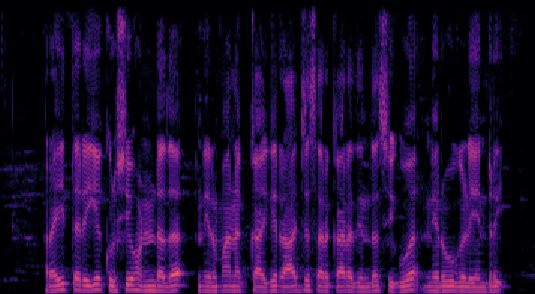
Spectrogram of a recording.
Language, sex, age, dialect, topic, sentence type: Kannada, male, 25-30, Dharwad Kannada, agriculture, question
